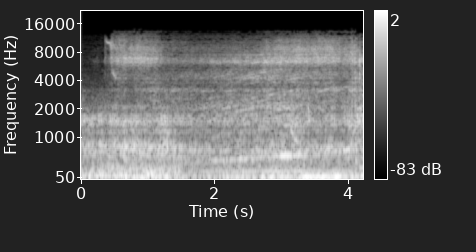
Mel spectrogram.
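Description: Steady background noise of a large hall picked up by a camcorder: a continuous rushing hiss with low rumble, and a low hum coming in about halfway through.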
